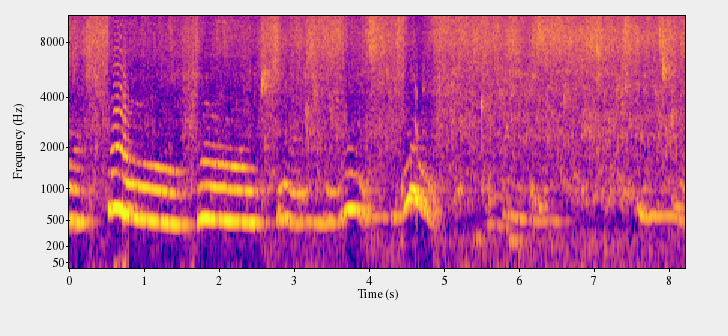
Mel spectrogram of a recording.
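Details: Airedale Terrier howling in the shower: long sustained tones that slide and waver, in several drawn-out notes with brief breaks between them, over a steady hiss of running water.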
